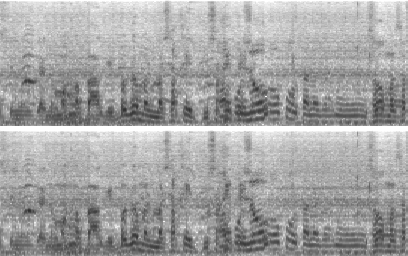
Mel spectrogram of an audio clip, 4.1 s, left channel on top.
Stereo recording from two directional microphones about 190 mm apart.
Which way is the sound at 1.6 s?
20° left (ahead or behind).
